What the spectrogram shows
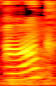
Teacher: आंख जब हम बोल रहे हैं तो नाक और मुंह दोनों में से आ रही है आवाज़। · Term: अनुनासिक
